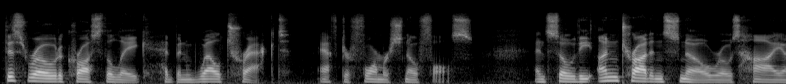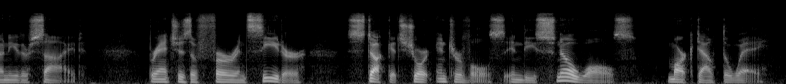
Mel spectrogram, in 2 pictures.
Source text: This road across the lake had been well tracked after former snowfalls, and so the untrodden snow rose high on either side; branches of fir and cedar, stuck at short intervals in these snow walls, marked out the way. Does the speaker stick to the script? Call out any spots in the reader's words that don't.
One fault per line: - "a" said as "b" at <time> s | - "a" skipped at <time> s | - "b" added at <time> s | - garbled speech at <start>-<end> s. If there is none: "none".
none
